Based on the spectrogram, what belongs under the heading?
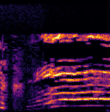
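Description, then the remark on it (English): A cat lets out one long, drawn-out meow that rises in pitch and then holds steady, loud, after a brief burst of voice at the start. “Cats that go”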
